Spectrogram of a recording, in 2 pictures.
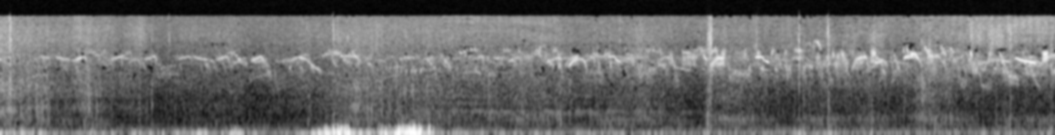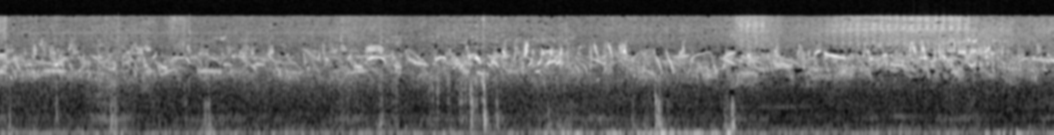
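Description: Small birds chirping and singing in a dense, continuous chorus of quick high notes. A low rumbling in two short bursts about four to six seconds in is the loudest thing.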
